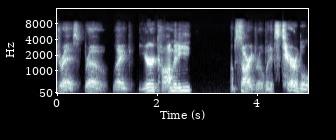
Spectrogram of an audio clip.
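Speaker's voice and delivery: slow, laid-back California surfer-dude drawl. Retelling what a comedian from California told him, imitating a surfer voice. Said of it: "he had like this really surfer voice".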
